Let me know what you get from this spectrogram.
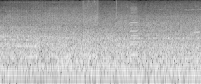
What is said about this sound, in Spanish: En plena ciudad, entre el ruido del tráfico y el ritmo acelerado, hay también quienes han decidido darle una segunda oportunidad, una segunda vida a su profesión.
